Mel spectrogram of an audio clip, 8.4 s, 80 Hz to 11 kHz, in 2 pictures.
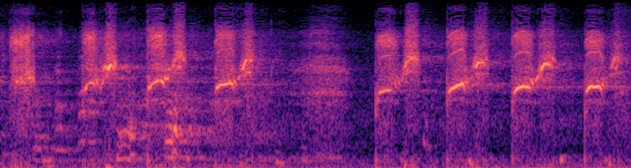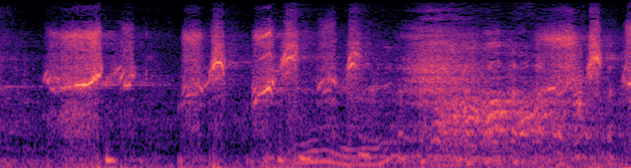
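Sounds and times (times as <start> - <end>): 
person laughing: 0.0 - 1.8, 6.2 - 8.4
person whistling bird-like trills imitating birdsong: 0.1 - 1.8, 2.5 - 6.7, 7.8 - 8.4.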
